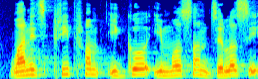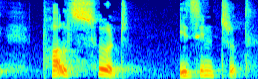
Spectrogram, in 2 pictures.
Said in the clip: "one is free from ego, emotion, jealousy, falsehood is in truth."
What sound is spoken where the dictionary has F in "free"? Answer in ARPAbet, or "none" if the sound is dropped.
P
